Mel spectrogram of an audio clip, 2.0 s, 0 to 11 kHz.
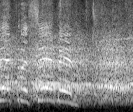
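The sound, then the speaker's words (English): Wrestling crowd chanting for The Sandman at a 1994 November to Remember show, a steady dense roar of many voices with chant-like swells, under talk throughout. “Now the crowd chanting for Sandman.”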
